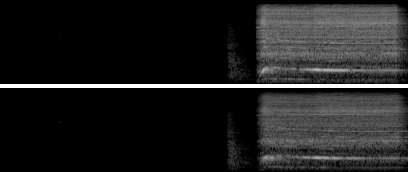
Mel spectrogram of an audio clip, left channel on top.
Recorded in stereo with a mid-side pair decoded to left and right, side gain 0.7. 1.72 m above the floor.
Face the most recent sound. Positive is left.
turn(degrees=50)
